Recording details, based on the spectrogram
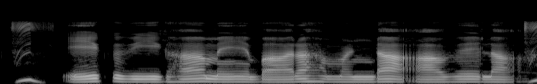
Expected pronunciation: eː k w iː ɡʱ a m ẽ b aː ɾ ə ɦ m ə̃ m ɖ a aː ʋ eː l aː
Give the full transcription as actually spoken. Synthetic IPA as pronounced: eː k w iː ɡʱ a m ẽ b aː ɾ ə ɦ m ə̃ ɳ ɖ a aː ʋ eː l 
